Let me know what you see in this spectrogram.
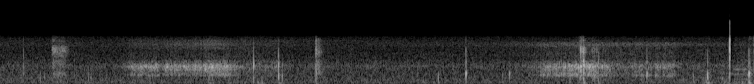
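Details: Two soft, rough snoring breaths a few seconds apart from a sleeper, with scattered clicks and room noise.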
